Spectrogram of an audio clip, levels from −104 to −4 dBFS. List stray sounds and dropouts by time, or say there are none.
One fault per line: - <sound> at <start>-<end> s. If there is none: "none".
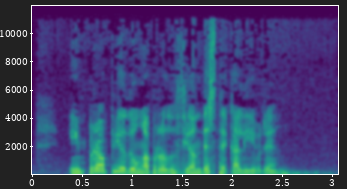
none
